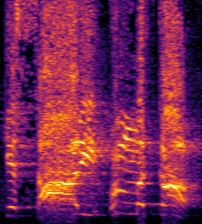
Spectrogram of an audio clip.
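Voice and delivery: impassioned majlis oratory; rousing preaching. Real, not acted. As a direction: build each phrase to a ringing peak. Preacher builds to a climax.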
